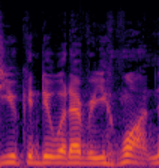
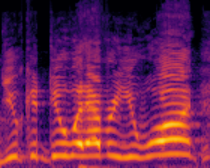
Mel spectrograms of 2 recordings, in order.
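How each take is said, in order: First: Softer, fast throwaway; quick dismissive aside. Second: Much higher, much louder mock boast; mocking bold claim. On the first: Retold or imitated. Preacher brushing off the wrong idea, quick soft aside. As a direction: toss it off quickly and quietly. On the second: Preacher mocking the wrong idea of grace, loud boast. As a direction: belt it out like the misguided idea of grace. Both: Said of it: "that's not what grace is".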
